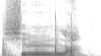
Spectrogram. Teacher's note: 니은과 리을이 붙어 있을 때 니은이 리을로 변하고자 하는 현상이다 라고 생각하시면 됩니다 그래서 신라 이렇게 발음이 되겠죠 자 그다음이 밖의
